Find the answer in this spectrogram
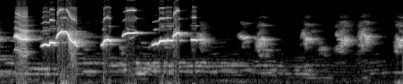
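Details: Song of an Oriental magpie-robin used as a lure to draw quick answers and tail spreading: loud shrill whistles and swooping notes for two seconds, then softer, evenly spaced chirps continuing.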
